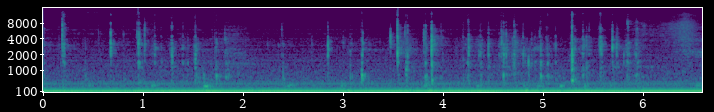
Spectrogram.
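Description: Keys clatter steadily on a computer keyboard as an invoice description is typed in recurring-billing software, scattered clicks over a constant low electrical hum.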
